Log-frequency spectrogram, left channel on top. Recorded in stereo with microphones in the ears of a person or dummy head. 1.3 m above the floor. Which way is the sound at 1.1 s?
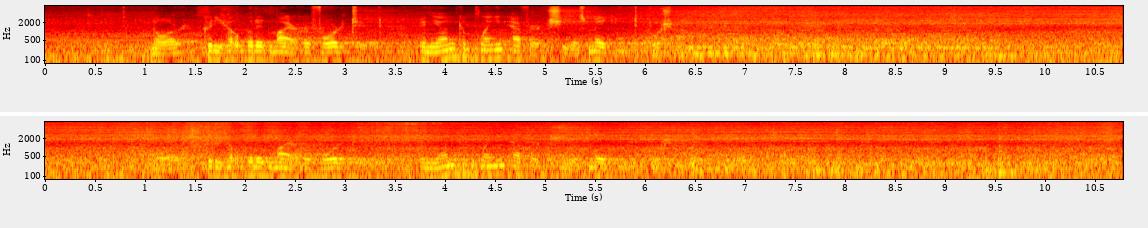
70° left (ahead or behind).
